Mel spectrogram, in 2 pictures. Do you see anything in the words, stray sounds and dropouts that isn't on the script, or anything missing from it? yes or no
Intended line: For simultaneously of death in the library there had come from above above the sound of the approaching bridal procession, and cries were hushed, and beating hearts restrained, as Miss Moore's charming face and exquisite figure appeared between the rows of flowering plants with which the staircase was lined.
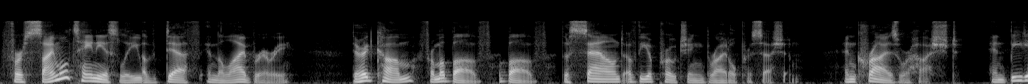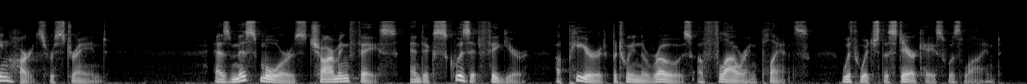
no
